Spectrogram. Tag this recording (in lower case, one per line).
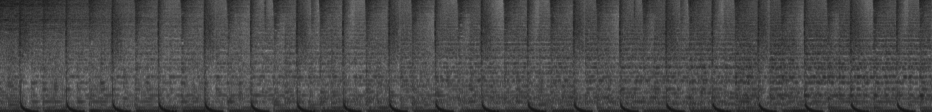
music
